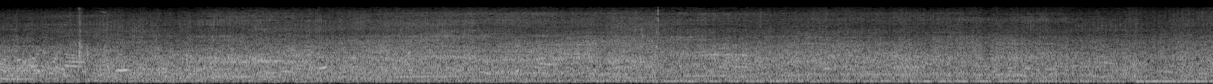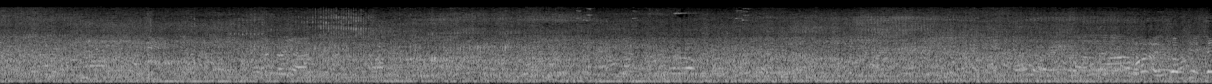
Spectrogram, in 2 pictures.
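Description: Motor scooters passing slowly in a steady stream, their small engines running, with people talking nearby.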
